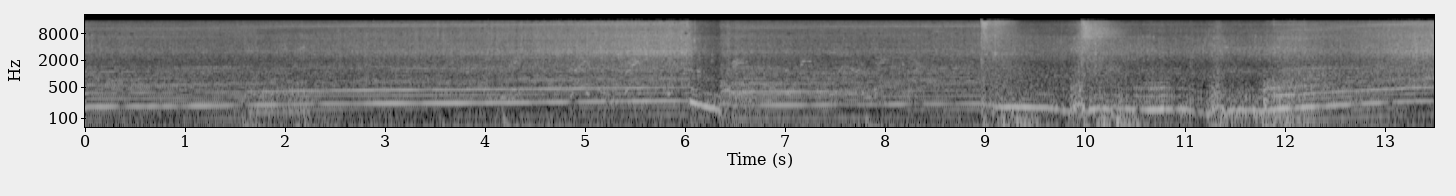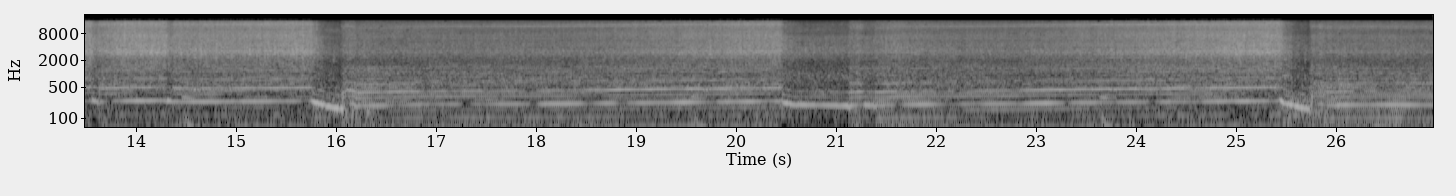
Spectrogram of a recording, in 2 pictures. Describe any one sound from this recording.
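Water sprays and splashes under speeding tyres.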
